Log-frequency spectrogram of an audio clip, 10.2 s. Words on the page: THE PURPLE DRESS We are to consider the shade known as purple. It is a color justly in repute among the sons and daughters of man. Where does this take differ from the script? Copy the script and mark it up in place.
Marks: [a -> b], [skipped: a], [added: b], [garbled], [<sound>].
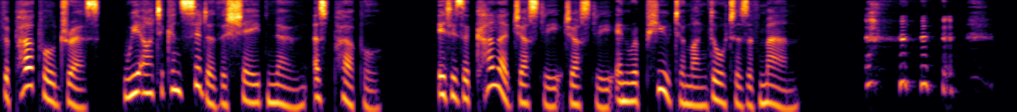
THE PURPLE DRESS We are to consider the shade known as purple. It is a color justly [added: justly] in repute among [skipped: the sons and] daughters of man. [laugh]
